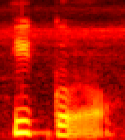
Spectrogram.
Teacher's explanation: یہاں پہ را کو جو ہے آپ نے پر کر کے پڑھنا ہے. یہاں پہ فوکس را کو کرنا ہے آپ نے زیادہ اور اس کی پریکٹس کرنی ہے.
